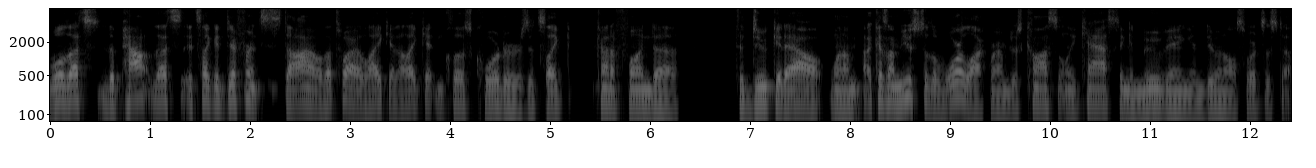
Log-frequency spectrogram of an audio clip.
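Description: A man's plain, everyday voice, fairly high in pitch with ordinary pitch variation, at a fairly quick pace against a quiet background. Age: 30s. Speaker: podcast host. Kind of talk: casual chat.

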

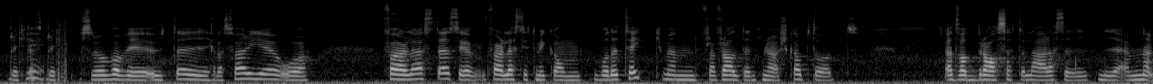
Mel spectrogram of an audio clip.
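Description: A woman talks at a fairly quick pace with a fairly high pitch. Her intonation is monotone and flat. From Stockholm suburbs (Huddinge). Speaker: tech entrepreneur. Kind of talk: interview. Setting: office. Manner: hesitant, many fillers.

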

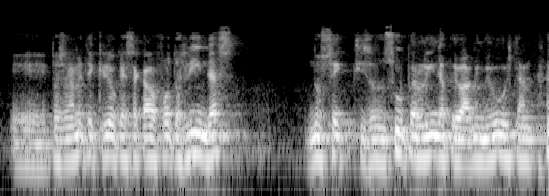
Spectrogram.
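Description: Over audible room echo, a man talks at a fairly quick pace with a medium pitch and monotone, flat intonation. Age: 50s. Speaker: journalist and TV channel director. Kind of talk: interview.

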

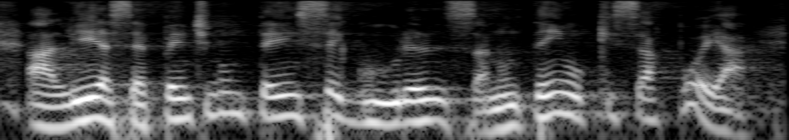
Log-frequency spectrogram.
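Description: A man's dark, mellow voice in an English accent, with vocal fry, very wide pitch swings and audible room echo. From Ghana. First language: English (speaking Portuguese). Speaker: guest pastor. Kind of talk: sermon.

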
